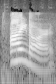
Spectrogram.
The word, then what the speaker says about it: Einar: Einar! There we go. Okay, so you don't pronounce the E. You just pronounce the I.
